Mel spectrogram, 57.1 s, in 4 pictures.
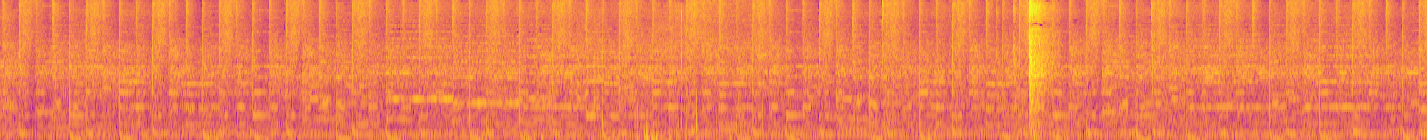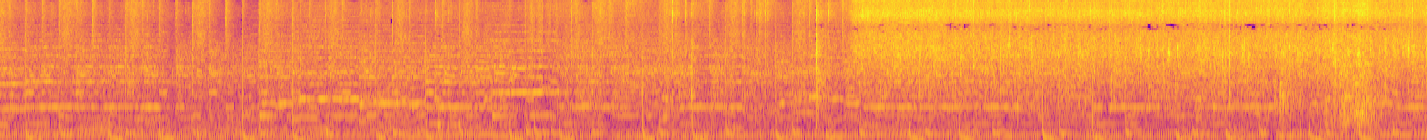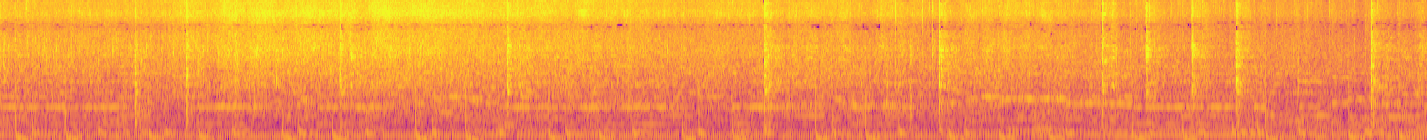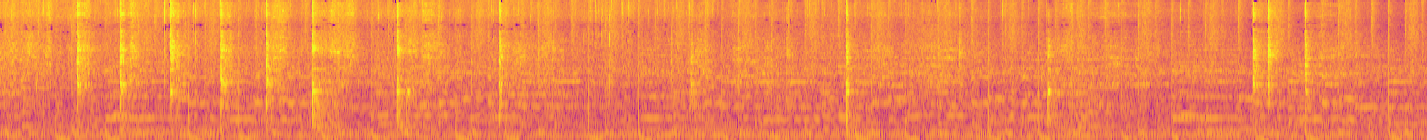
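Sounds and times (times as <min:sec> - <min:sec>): fish sizzling in hot oil: 0:19.8 - 0:54.4, 0:55.2 - 0:56.1
metal spatula clacking on wok: 0:37.4 - 0:38.2, 0:39.5 - 0:41.2, 0:42.2 - 0:47.2, 0:55.3 - 0:56.0.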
